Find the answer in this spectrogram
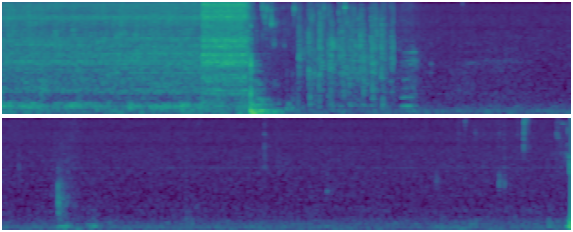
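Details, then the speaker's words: Nasal saline rinse to clear the nose and loosen mucus; loud rushing spray of water for about three seconds, then dripping and faint splashes. "sometimes it does but more so it just um loosens everything up and then I'll be able to blow my nose really well"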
